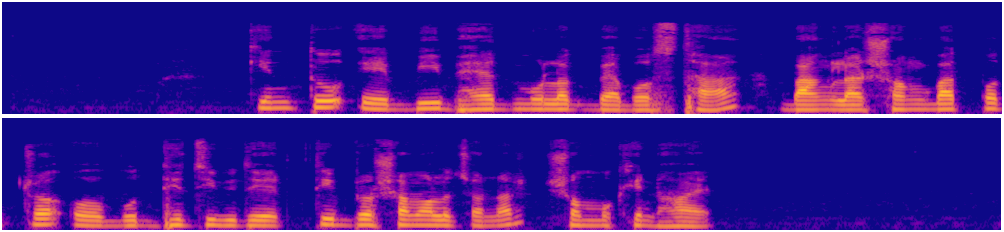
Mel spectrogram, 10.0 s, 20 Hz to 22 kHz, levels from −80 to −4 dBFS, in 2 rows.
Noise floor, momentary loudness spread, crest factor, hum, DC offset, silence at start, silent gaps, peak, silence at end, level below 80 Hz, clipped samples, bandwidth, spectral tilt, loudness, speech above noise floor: -70 dBFS; 7 LU; 22 dB; none; under 0.1%; 1.25 s; none; -4 dBFS; 1.45 s; -56 dBFS; under 0.1%; 11.5 kHz; -6.5 dB/octave; -25 LUFS; 46 dB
